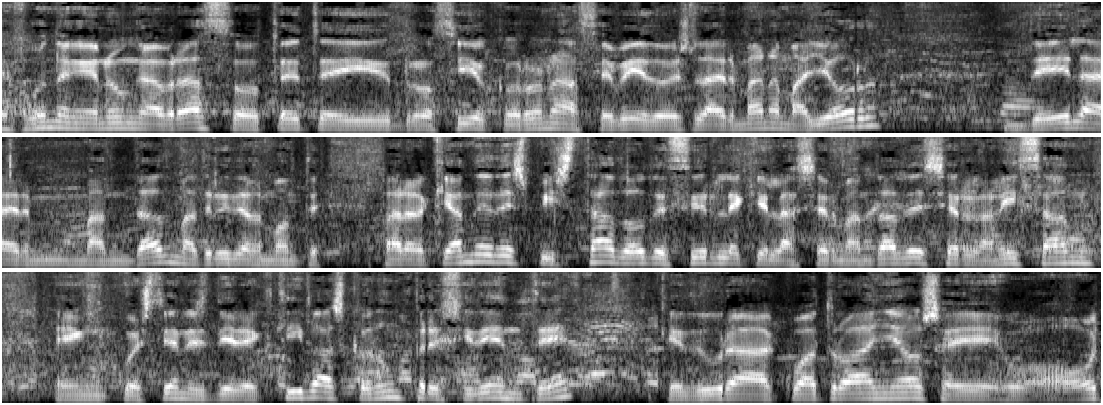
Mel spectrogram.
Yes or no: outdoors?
yes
